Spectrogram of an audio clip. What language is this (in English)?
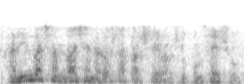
Catalan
